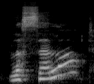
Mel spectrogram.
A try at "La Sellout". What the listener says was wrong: I think the T is silent.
